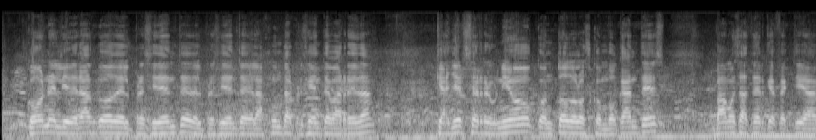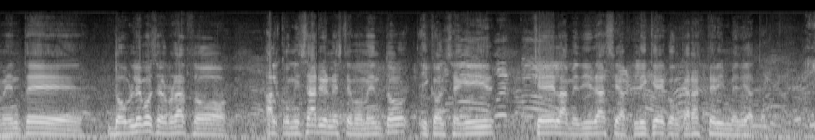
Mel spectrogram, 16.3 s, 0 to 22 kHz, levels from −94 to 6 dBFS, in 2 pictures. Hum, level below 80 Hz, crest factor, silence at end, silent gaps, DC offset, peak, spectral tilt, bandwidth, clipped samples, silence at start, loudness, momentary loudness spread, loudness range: none; -32 dBFS; 12 dB; 0 s; none; under 0.1%; -6 dBFS; -6 dB/octave; 14.5 kHz; under 0.1%; 0 s; -17 LUFS; 7 LU; 1 LU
